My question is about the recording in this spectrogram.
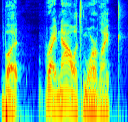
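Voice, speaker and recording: A man's voice: lowish voice, moderate pace, sharp tone, slight background noise. A man from Southern California, a podcast guest, talking about his work in a laid-back, slangy, rambling way full of restarts. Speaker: podcast guest, mural artist. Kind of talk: casual conversation.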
